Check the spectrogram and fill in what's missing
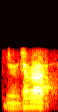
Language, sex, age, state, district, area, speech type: Bodo, male, 18-30, Assam, Kokrajhar, rural, conversation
